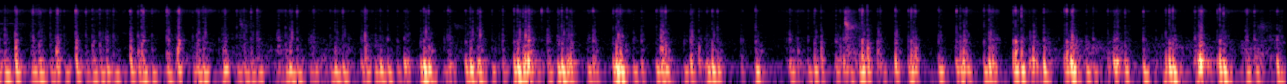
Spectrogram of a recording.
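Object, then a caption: Closed metal laptop lid. Both hands drum their fingertips rapidly on the closed lid of a silver HP laptop. The result is a fast, continuous patter of short, dull taps, mostly low thuds that stop almost instantly with no ring, over a faint steady high hiss.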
